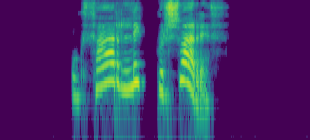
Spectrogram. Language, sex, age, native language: Icelandic, female, 30-39, Icelandic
